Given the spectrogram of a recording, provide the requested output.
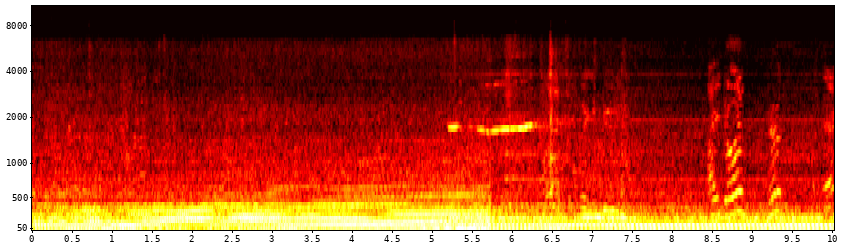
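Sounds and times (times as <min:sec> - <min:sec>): race car engine accelerating: 0:00.0 - 0:10.0
short high whistle: 0:05.2 - 0:06.4.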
